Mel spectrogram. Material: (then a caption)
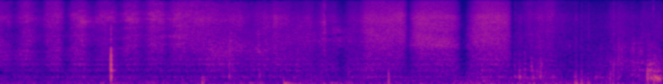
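Cloth. Long nails and fingertips rub and scratch the cover of a grey fabric-covered hardcover book held close to the microphone. The result is a steady, bright, hissy scraping texture in repeated strokes, with one brief sharp tick early on.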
